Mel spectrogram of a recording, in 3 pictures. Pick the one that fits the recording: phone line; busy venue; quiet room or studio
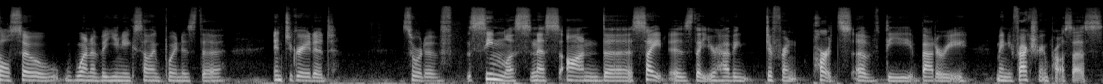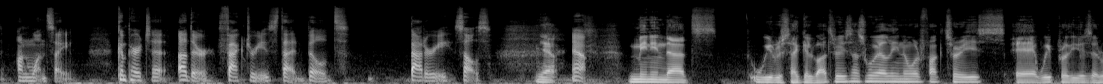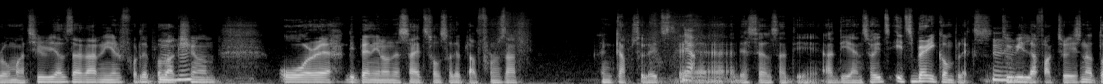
busy venue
